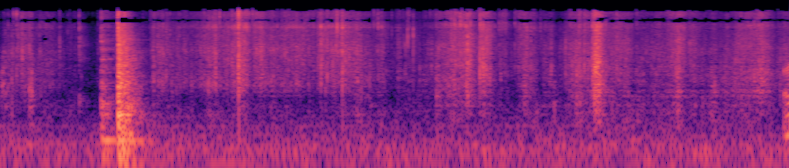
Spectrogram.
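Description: Paper rustles and crinkles in hands.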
